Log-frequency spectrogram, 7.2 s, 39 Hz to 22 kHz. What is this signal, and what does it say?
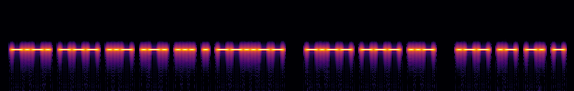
Morse code, heard as a keyed tone, about 28 wpm, 700 Hz. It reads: COURSE, YOU WANT
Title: Sentences from Top 1000 Words - Review Part 1 - 28wpm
